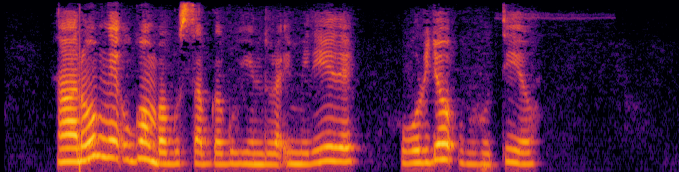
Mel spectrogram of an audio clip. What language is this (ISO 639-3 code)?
kin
